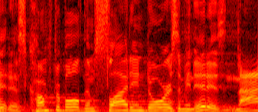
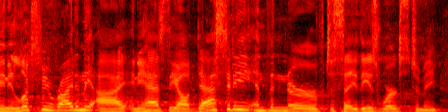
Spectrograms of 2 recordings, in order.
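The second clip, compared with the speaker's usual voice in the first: ordinary delivery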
